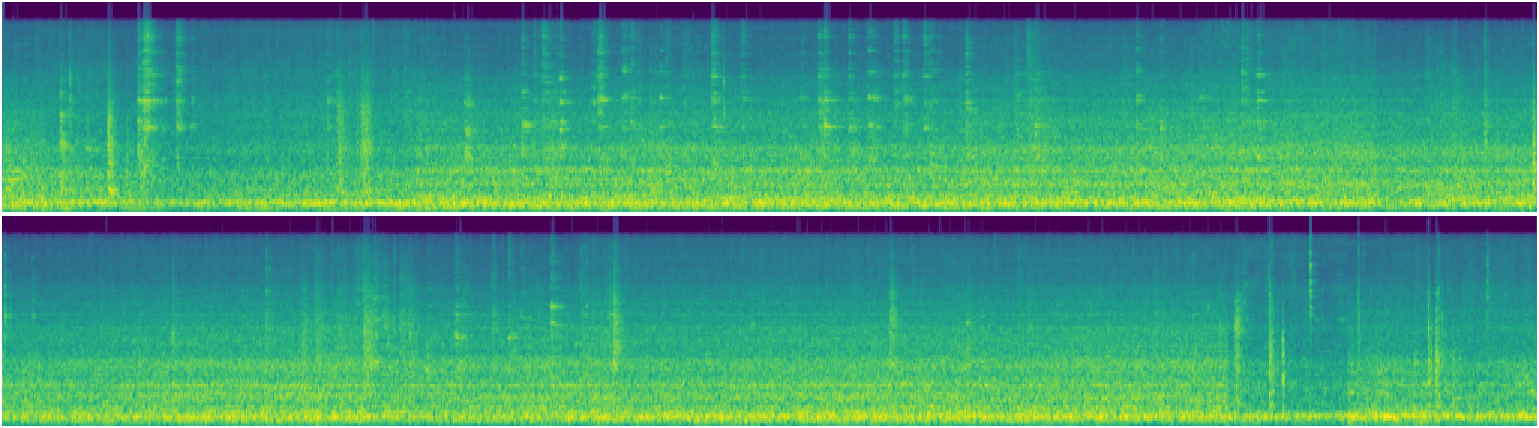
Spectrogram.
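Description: A row of commercial gas burners running under earthenware soup bowls, making a loud, steady rushing noise with a low hum underneath. Scattered clinks of dishes and utensils come through it.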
